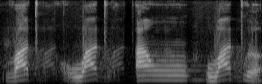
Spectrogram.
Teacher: ہی اشد وطئا، وطئا، واو کو جب پڑھیں گے دونوں ہونٹ گول کرنے ہیں، واو کو طوا کے ساتھ ملانا ہے، طوا ساکن ہے، اور طوا حروف قلقلہ سے بھی ہے، قاف طوا با جیم دال جو حروف قلقلہ ہیں، تو طوا اب ساکن ہے، حروف قلقلہ سے آ گیا، تو اس کو خوب واضح کرنا ہے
